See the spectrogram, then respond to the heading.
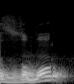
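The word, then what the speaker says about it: الزُّبُر: ada tafkhim ada tarqik yang Fiz zuubur dibaca tebal kalau yang Muntasir dibaca tipis karena sebelum huruf ro itu terdapat huruf berbaris kasrah itu kenapa kita bacanya Muntasir Ir tipis nah gitu yaah bisa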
